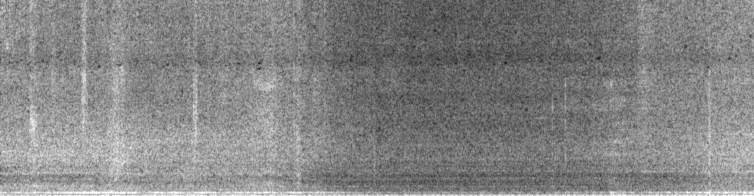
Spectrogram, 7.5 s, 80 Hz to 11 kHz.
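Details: 2013 Mercedes C63 at 100k km, just restarted after fitting new gaskets and a new PCV: deep, smooth, steady idle rumble with a faint constant hum and no surging or tapping; normal idle.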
